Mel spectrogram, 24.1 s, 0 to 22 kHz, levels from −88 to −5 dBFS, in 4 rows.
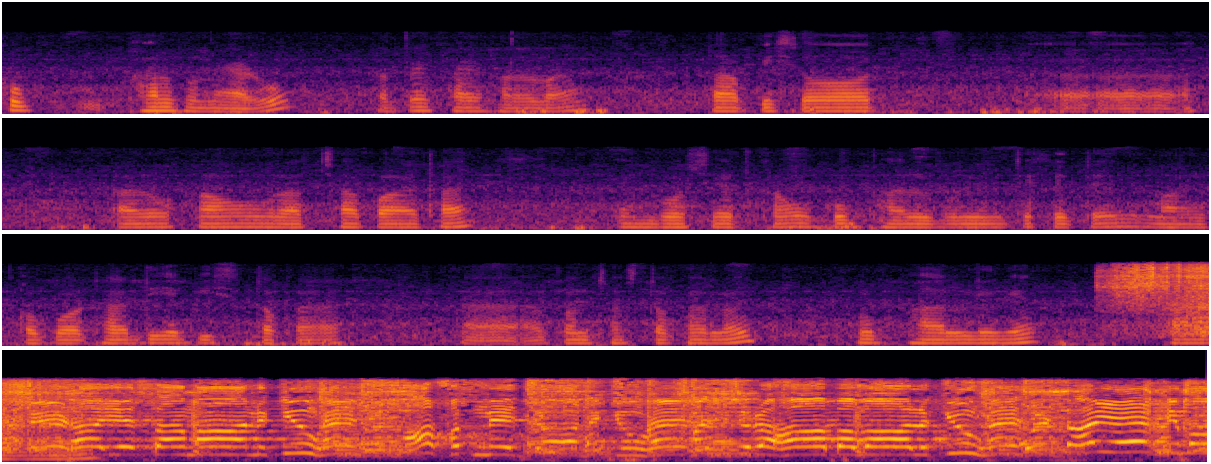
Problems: none marked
